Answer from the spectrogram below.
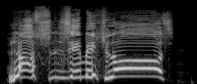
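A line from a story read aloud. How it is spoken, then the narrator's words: Bellowing. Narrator (German): brüllte Mr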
